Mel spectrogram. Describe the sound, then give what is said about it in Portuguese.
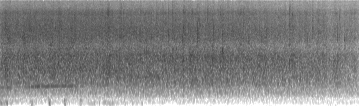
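An audience in Marília breaks into loud, sustained applause, a dense wash of many hands clapping at once that holds steady for several seconds before easing slightly at the end. “Então dê a melhor salva de palmas que Marília já viu.”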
